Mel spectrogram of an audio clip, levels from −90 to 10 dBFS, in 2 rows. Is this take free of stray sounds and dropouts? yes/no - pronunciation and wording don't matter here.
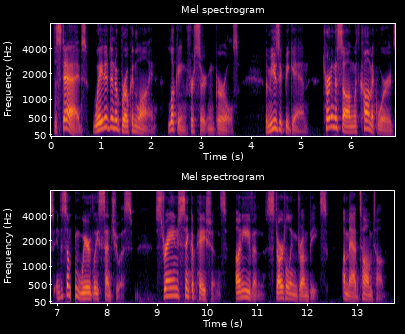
no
